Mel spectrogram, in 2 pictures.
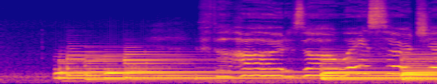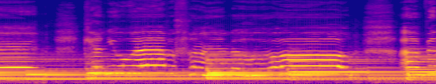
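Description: Yamaha digital piano playing sustained chords, coming in a little under a second in, with a woman's singing voice joining the piano about two and a half seconds in.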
